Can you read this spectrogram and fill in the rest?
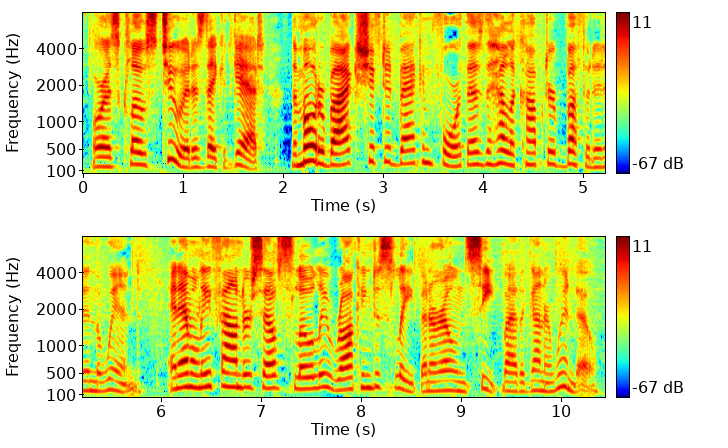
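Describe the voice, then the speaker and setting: A woman reading scripted fiction as a story narrator. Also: medium pitch.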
